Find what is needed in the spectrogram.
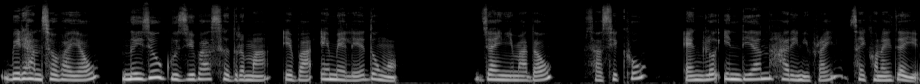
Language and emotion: Bodo, neutral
